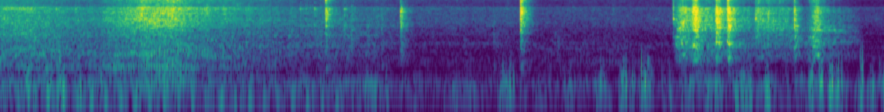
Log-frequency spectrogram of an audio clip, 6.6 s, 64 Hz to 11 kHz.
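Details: Euro 150 single-cylinder motorcycle after a hard-starting fix: it fires up and settles into an uneven but catching run with some handling clicks, then keeps running normally.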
